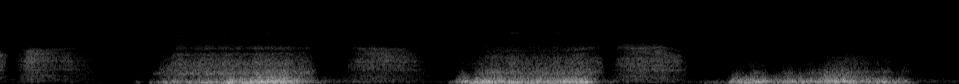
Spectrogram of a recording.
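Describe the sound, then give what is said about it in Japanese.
Slow, heavy, hot breaths blown into the listener's other ear in long airy bursts, about five of them with short pauses between, each a soft rushing exhale with a low, warm rumble. “反対側のお耳も熱い吐息を。”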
